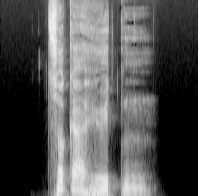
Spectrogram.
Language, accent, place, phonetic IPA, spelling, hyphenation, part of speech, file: German, Germany, Berlin, [ˈt͡sʊkɐˌhyːtn̩], Zuckerhüten, Zu‧cker‧hü‧ten, noun, De-Zuckerhüten.ogg
- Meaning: dative plural of Zuckerhut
